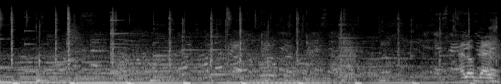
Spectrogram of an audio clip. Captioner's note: background chatter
